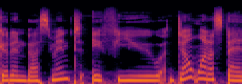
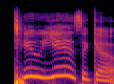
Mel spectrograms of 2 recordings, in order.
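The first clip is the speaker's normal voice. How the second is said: sudden put-on British accent, raised and high; 9 semitones higher, 7 dB louder than usual. Chatting with a guest, the speaker slips into a british accent. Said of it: "I just took on a British accent".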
